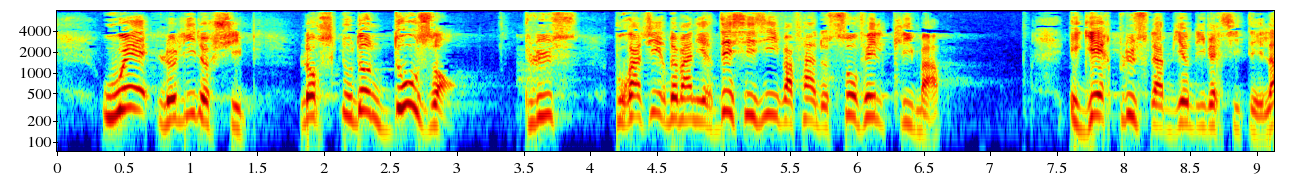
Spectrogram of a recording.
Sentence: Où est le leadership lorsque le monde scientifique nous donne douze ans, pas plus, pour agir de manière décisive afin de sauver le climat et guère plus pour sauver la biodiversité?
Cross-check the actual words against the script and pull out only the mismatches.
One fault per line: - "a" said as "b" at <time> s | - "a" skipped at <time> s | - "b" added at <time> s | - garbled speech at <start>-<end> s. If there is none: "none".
- "le monde scientifique" skipped at 2.1 s
- "pas" skipped at 3.0 s
- "pour sauver" skipped at 8.2 s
